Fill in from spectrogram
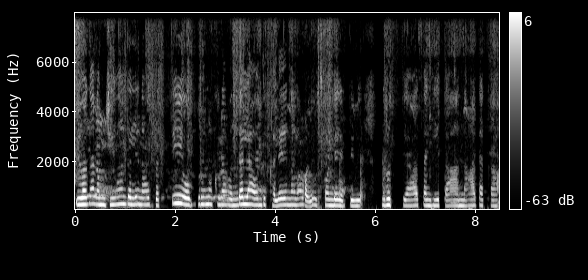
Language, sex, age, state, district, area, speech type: Kannada, female, 18-30, Karnataka, Chikkamagaluru, urban, spontaneous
